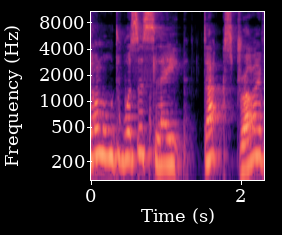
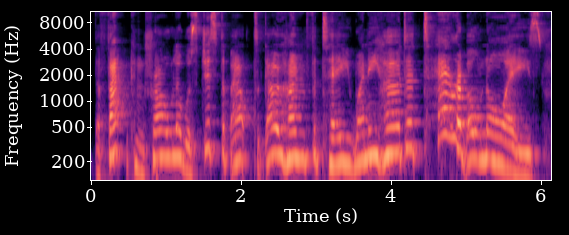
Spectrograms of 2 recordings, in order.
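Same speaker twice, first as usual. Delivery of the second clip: ordinary delivery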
